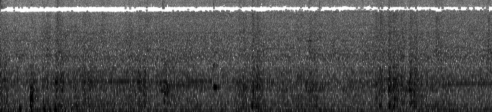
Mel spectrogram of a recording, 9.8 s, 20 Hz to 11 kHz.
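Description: Interior running noise of a Tobu 60000 series electric train at speed: a steady rumble of wheels on rail, with a few knocks from rail joints in the first second or so and a faint steady whine.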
